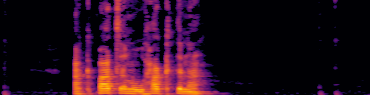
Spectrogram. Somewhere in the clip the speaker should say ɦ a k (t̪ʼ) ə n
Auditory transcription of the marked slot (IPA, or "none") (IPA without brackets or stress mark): t̪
